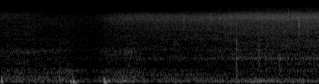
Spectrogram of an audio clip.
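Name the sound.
meat sizzling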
